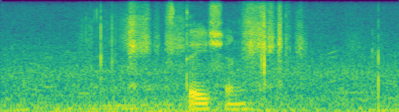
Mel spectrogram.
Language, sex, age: Southern Sotho, male, 21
